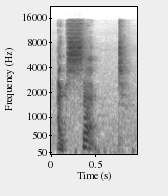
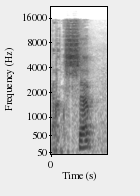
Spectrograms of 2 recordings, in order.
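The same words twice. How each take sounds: First: "accept" with a clear t at the end; final t. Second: "accept" ending on p, the t left off; no final t. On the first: Teacher demos the correct "accept" with a crisp final t. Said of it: "you say the t". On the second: Teacher demos the wrong "accept", t left off. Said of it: "instead of the p". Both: Shown as a demonstration.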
